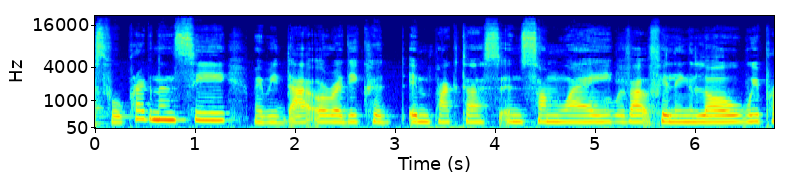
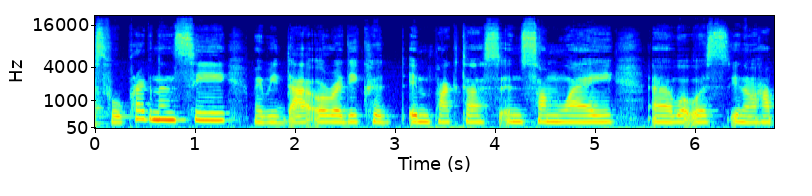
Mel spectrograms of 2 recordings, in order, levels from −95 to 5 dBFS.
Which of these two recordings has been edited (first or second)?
first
